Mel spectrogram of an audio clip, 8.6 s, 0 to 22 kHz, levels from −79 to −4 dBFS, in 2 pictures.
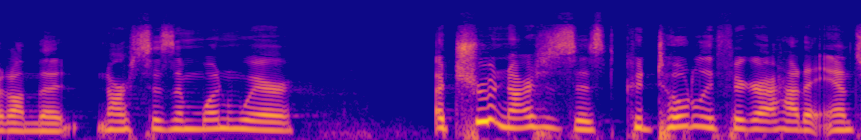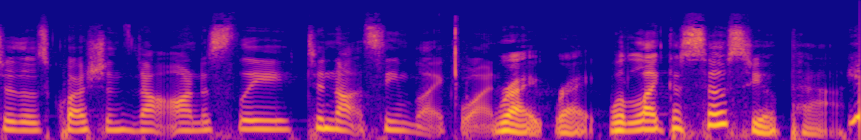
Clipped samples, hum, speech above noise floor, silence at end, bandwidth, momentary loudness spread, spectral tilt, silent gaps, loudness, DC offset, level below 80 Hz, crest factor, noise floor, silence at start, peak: under 0.1%; none; 34 dB; 0 s; 15.5 kHz; 10 LU; -4.5 dB/octave; none; -23 LUFS; under 0.1%; -50 dBFS; 22 dB; -57 dBFS; 0 s; -2 dBFS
